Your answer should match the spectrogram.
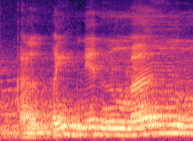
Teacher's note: Berbeda lagi dengan nun mati tanwin ketemu huruf fa, ikhwanya ikhfa ausat, maka suara huruf imbuhannya bukan lagi ang, bukan lagi n, tetapi m. Kalqihnil manfus, bukan mangfus, bukan juga manfus, tapi manfus.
